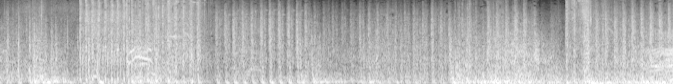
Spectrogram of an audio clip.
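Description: Dense, rapid automatic gunfire from Modern Warfare on the cramped Shipment map, with overlapping bursts crackling almost nonstop and loud up close, a voice speaking intermittently over the shooting.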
